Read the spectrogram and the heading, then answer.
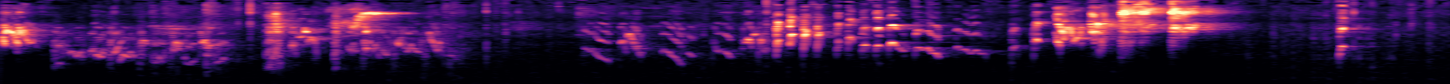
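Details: Budgerigars chirping and warbling: squawky chatter, a run of quick descending chirps, then a loud burst of high, scratchy notes before fading to quiet.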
